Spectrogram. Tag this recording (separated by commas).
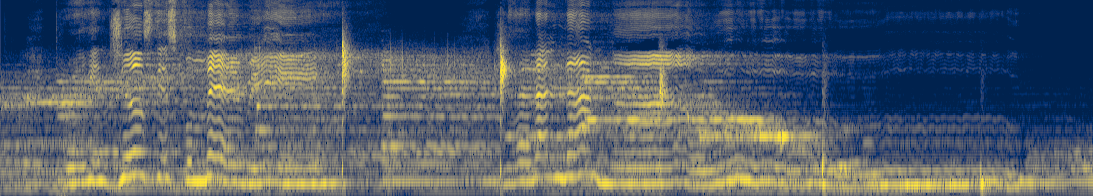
Music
